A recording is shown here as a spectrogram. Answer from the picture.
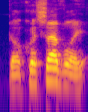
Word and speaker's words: Bilquis Evely: Bilquis Evely and Matthias Lopez again, because Raphael's speechless with every issue of Supergirl, Woman of Tomorrow.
